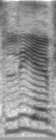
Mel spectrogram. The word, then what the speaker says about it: Liev: Can I just say, it's Liev Schreiber. You've both been saying his name wrong the whole episode. – I know, but that's such an effort, you know? How dare he squeeze an extra syllable into his name? – Sorry, Liev.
